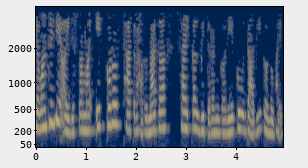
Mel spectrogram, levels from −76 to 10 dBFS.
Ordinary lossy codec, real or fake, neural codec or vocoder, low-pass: none; real; none; 3.6 kHz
